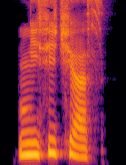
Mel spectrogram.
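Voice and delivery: ordinary delivery

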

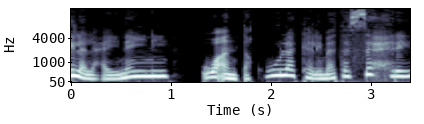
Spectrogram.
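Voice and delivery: plain

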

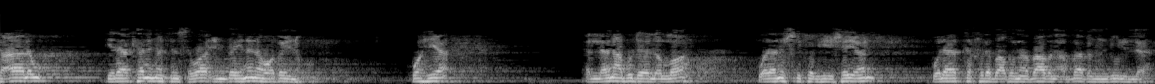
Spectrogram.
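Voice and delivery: plain

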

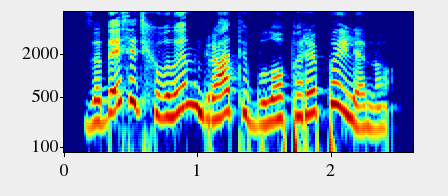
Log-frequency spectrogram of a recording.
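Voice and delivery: ordinary delivery

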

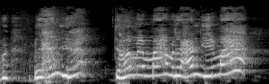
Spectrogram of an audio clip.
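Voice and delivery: startled, taken-aback tone.

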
